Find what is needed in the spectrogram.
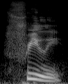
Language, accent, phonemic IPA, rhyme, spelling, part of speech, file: English, US, /ˈfɹili/, -iːli, freely, adjective / adverb, En-us-freely.ogg
- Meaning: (adjective) 1. Free; frank 2. Generous; noble; excellent; beautiful; lovely; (adverb) 1. In a free manner 2. Without interference or restriction 3. Of one's own free will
